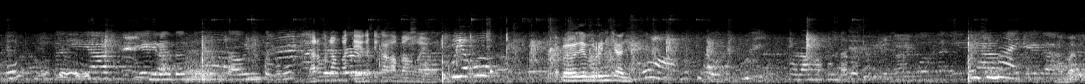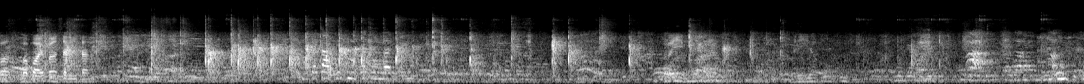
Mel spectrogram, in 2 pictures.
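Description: A ping-pong ball clicks back and forth on a table and paddles.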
